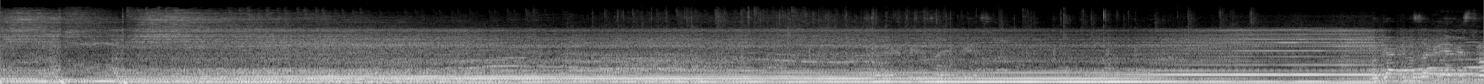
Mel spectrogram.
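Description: Live hardcore band's distorted electric guitars and bass holding long, ringing chords after the drums drop out about a second in, changing chord a few times.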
